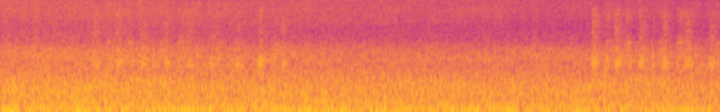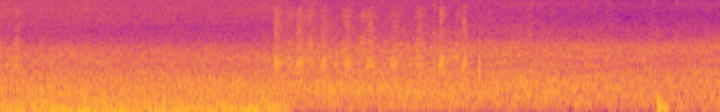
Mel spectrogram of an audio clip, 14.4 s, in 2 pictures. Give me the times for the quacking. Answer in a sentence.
You can hear the quacking from 0.9 to 2.9 s, from 5.9 to 7.5 s and from 9.9 to 11.9 s.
